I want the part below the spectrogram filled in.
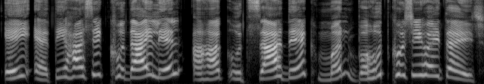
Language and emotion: Maithili, happy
